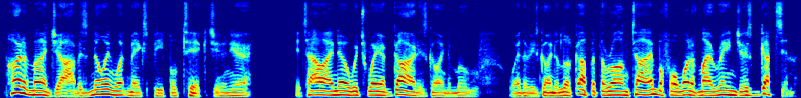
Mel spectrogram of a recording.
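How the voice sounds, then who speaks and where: Man voicing a stern, husky older woman commander. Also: mid-range voice, dry recording, lightly acted. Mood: firm, instructive. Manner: matter-of-fact, dry, deliberate. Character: stern, unflappable older female military commander.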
